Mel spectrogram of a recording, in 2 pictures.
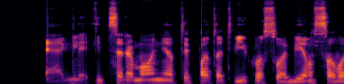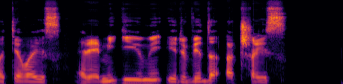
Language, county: Lithuanian, Kaunas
